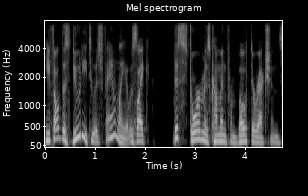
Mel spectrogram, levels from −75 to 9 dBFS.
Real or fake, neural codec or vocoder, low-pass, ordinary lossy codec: real; none; 7.2 kHz; AAC, 48 kbps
